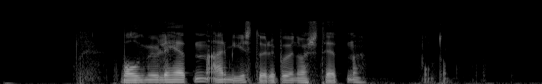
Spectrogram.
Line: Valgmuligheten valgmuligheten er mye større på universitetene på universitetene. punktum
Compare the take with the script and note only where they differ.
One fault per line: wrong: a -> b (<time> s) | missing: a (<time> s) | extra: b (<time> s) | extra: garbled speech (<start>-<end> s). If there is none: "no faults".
missing: valgmuligheten (2.1 s)
missing: på universitetene (3.6 s)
